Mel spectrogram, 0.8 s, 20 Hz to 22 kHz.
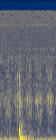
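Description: A single dull, low thud as the earth ground over a bunker is tapped, its energy concentrated below 200 Hz around a 59 Hz pitch and dying away almost at once. The ground sounds hollow, as if there could be a gallery underneath.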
